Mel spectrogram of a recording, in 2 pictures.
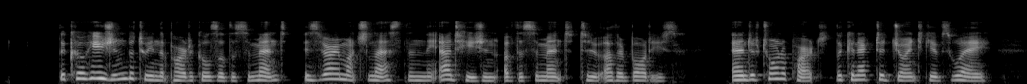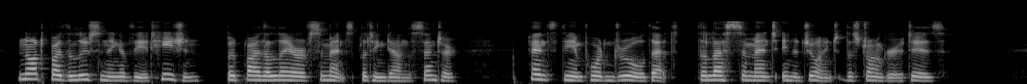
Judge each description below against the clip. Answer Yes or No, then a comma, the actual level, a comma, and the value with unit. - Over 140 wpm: Yes, average, 180 wpm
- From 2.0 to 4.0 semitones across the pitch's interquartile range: Yes, average, 3.0 semitones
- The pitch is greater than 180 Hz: Yes, high, 190 Hz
